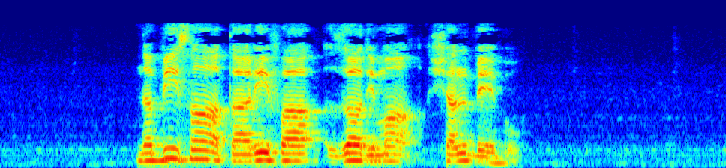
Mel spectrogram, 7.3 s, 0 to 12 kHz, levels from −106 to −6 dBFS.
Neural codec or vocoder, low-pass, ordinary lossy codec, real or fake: none; 7.2 kHz; AAC, 48 kbps; real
